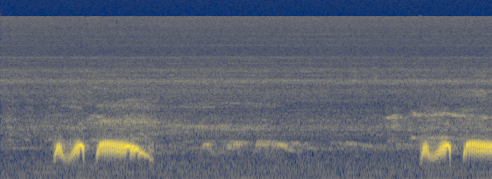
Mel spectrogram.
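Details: Spotted dove coo meant to spur fighting and morning calling: loud short double note and long falling coo, softer coos in between, then the loud phrase starts again; steady low background hum.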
